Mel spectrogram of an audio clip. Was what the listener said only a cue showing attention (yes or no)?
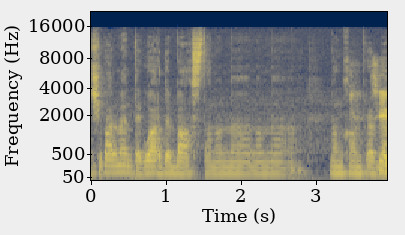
no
